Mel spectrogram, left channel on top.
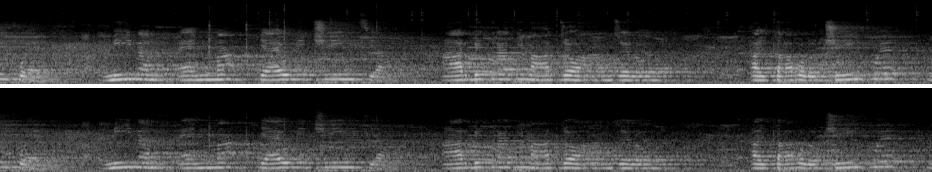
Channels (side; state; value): right; quieter; 3.1 dB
